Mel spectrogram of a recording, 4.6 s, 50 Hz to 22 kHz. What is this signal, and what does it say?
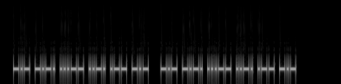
Morse code, heard as a keyed tone, about 50 wpm, 700 Hz. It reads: KC3FWK KC3FWK
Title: USA Call Signs Repeated 2x 50wpm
